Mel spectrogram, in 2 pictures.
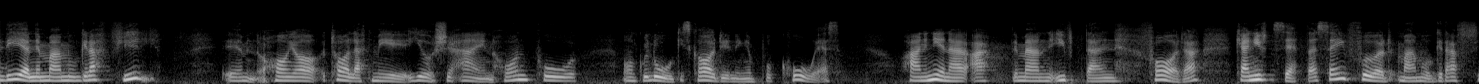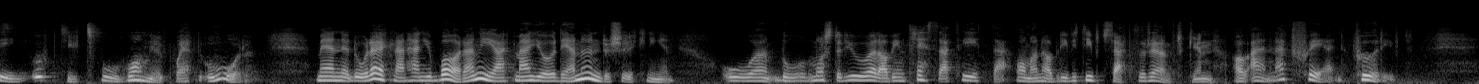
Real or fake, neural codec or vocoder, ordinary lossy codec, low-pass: fake; codec, 16 kHz, 0.5 kbps, X-Codec, WavLM features, trained on Multilingual LibriSpeech; none; none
